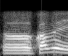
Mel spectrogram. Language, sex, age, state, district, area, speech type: Bengali, male, 18-30, West Bengal, Uttar Dinajpur, urban, conversation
